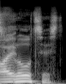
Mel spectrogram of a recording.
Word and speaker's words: flautist: So It's flautist. God damn it. Okay, keep that in. Don't edit that out. It's Do not edit that out. Shut down. Yeah, it's flautist, but it's spelled Flautist.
